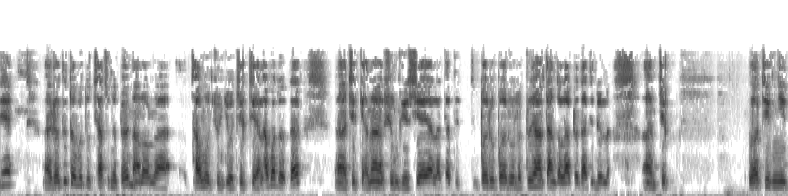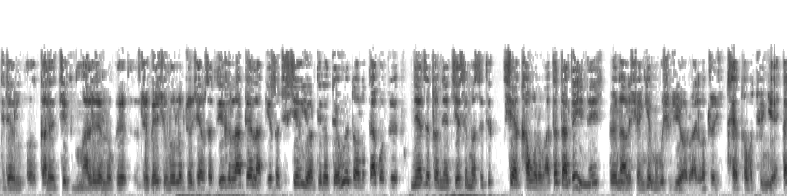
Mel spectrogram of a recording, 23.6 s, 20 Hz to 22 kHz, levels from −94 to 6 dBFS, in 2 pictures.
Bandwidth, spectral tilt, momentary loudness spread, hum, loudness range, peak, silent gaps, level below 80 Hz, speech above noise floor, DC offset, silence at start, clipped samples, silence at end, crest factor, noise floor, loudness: 8.4 kHz; 0 dB/octave; 7 LU; none; 3 LU; 0 dBFS; none; -52 dBFS; 29 dB; under 0.1%; 0 s; under 0.1%; 0 s; 20 dB; -48 dBFS; -19 LUFS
